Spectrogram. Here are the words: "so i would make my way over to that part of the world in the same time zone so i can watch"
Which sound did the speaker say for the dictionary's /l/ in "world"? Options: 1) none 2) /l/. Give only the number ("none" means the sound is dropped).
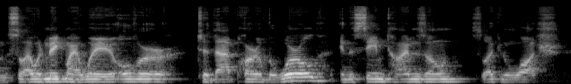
2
